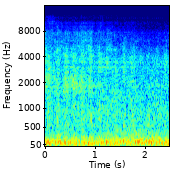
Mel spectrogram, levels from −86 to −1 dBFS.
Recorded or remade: recorded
